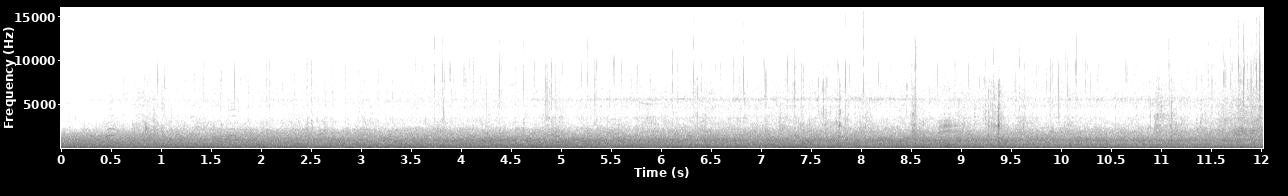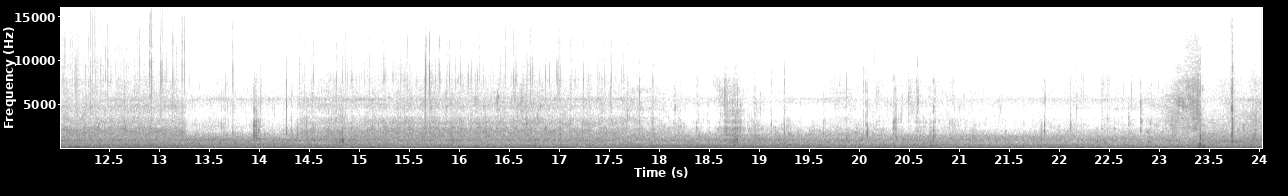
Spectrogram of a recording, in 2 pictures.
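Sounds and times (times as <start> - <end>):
boat motor running: 0.0 - 24.0
water noise: 0.0 - 24.0
wind: 0.0 - 24.0.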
